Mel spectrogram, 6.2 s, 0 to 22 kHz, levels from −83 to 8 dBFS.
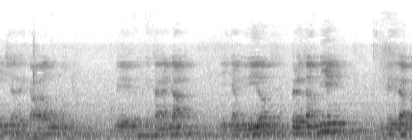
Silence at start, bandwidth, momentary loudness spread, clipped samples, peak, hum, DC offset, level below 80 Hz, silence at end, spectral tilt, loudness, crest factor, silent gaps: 0 s; 12 kHz; 14 LU; under 0.1%; -8 dBFS; none; under 0.1%; -42 dBFS; 0 s; -7.5 dB/octave; -26 LUFS; 18 dB; none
